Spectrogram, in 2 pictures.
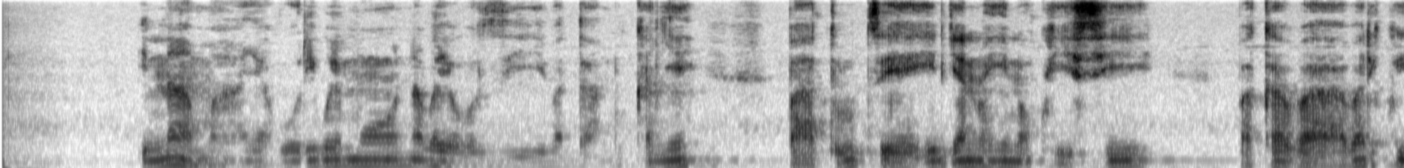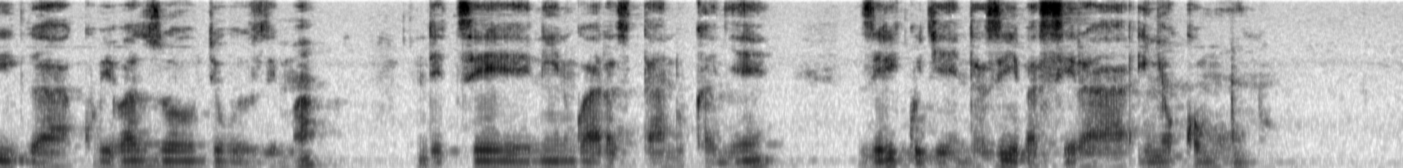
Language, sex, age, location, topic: Kinyarwanda, male, 18-24, Kigali, health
